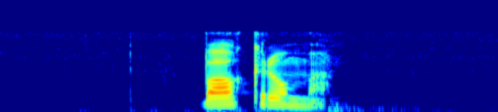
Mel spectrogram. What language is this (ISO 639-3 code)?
nor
